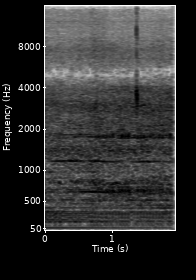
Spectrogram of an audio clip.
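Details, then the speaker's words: Harbor Freight 900 W (800 W rated) 63 cc 2 hp two-stroke generator, unloaded, about 7 °C outside: steady high-pitched buzz at constant speed, no surging or misfire; normal no-load running. "you guys could hear that little two cycle running that's um an example of your really on sale coupon model $79 Harbor Freight generator"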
